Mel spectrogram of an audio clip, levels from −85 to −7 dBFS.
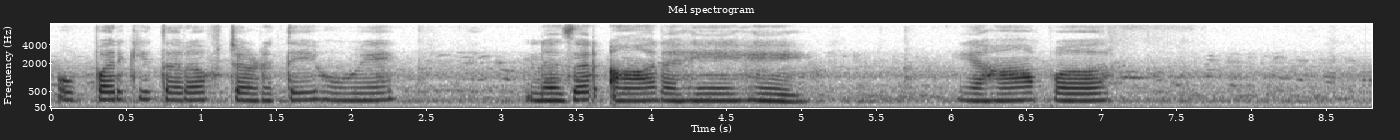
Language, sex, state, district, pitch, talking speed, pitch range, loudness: Hindi, female, Rajasthan, Jaipur, 220 Hz, 80 wpm, 205-235 Hz, -22 LUFS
